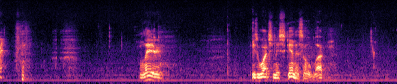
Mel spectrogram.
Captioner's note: chuckles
